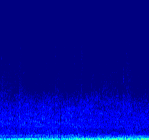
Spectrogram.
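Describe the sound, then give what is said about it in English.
A car drives away, its engine giving a steady low rumble with a faint rhythmic pulse that holds level and swells slightly toward the end. “It sounds like Bo Bandy just drove away.”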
